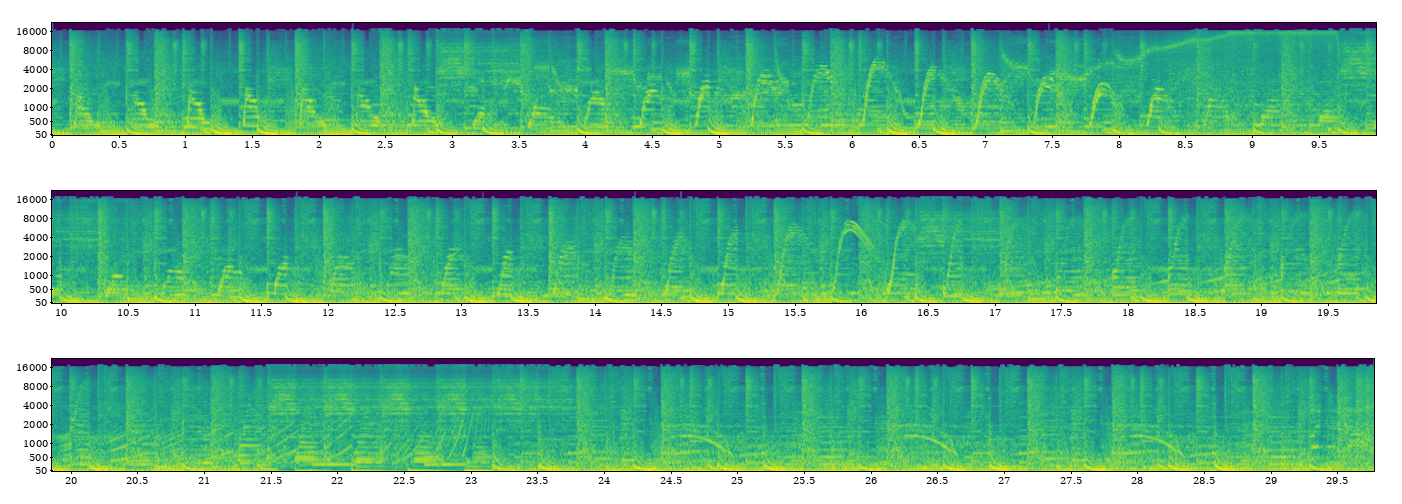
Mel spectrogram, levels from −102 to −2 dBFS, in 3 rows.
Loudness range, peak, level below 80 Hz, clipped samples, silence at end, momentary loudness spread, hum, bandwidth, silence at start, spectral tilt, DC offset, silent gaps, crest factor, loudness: 1 LU; 0 dBFS; -14 dBFS; under 0.1%; 0 s; 2 LU; none; 17.5 kHz; 0 s; -4 dB/octave; 6%; none; 12 dB; -12 LUFS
